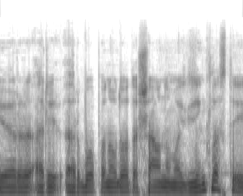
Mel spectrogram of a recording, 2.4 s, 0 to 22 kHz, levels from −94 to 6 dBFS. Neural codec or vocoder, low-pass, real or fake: vocoder, 48 kHz, 128 mel bands, Vocos; 14.4 kHz; fake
